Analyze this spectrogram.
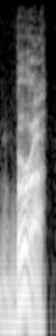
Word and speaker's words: burrow: And speaking of burrow, you can see further down the list, in some regions it's pronounced like burra.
